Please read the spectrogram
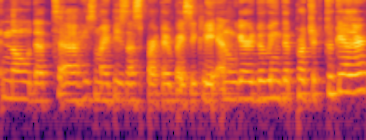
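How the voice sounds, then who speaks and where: This woman has a Polish accent. Her pitch is fairly high. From Poland. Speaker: language school co-founder. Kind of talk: webinar presentation. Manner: hesitant, many fillers.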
